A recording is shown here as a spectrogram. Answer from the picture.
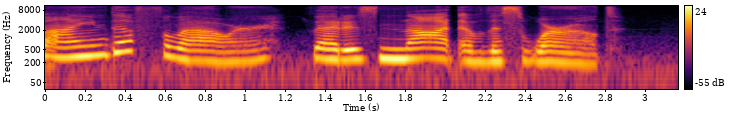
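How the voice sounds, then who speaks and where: A woman's put-on character voice, gentle in tone, very slow, with very wide pitch swings. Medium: video game. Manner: hesitant, gentle.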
